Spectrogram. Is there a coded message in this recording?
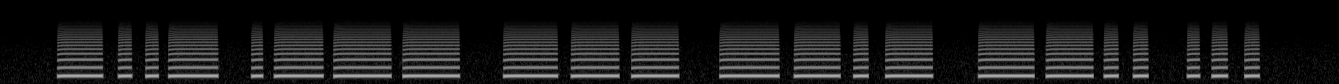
Yes: Morse code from 0.5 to 12.7 s, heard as a horn, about 9 wpm. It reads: XJOQZS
